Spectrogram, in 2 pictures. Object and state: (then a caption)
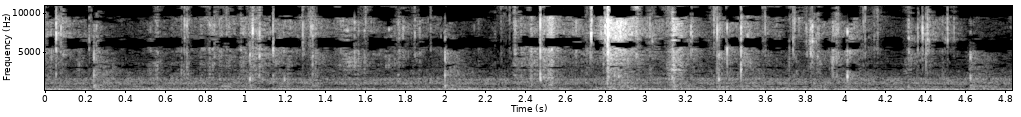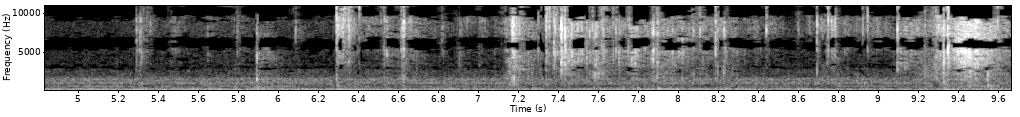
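Glycerin soap bar being cut. A blade carves a solid pink glycerin soap bar into small cubes, producing soft crunchy, squishy cuts with scattered bright crackling clicks. These sit over a steady low rumble, with a few sharper snaps standing out near the middle and end.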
